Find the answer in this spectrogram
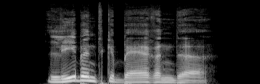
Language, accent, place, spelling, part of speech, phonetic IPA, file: German, Germany, Berlin, lebendgebärende, adjective, [ˈleːbəntɡəˌbɛːʁəndə], De-lebendgebärende.ogg
- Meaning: inflection of lebendgebärend: 1. strong/mixed nominative/accusative feminine singular 2. strong nominative/accusative plural 3. weak nominative all-gender singular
